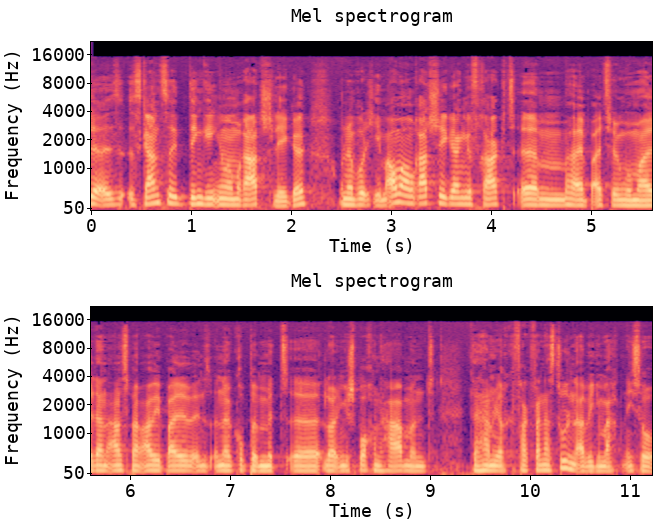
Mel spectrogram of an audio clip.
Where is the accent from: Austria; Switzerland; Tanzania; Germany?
Germany; Lübeck, Schleswig-Holstein; die gewinnen immer bei uns in Lübeck haben die immer den, gibt's immer alle Schulen treten gegeneinander so Leichtathletik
